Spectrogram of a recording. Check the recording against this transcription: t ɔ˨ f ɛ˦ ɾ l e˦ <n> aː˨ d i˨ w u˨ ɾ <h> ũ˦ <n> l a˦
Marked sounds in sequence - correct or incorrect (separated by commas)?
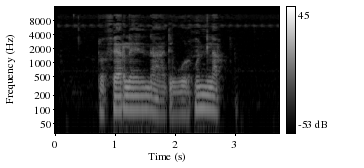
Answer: correct, correct, correct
